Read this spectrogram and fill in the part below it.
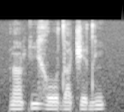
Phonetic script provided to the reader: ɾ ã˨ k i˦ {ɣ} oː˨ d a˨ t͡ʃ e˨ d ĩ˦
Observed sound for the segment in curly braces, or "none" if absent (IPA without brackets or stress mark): ɣ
